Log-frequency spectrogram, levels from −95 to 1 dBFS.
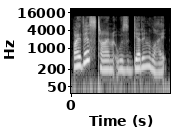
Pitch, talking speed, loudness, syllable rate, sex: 220 Hz, 210 wpm, -16 LUFS, 4.3 syllables/s, female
